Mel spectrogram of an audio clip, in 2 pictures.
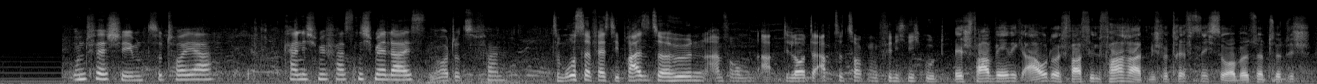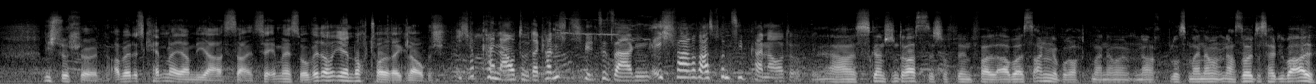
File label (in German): Straßenumfrage Frankfurt; hr1; Markt; Oelpreisanstieg zu Ostern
